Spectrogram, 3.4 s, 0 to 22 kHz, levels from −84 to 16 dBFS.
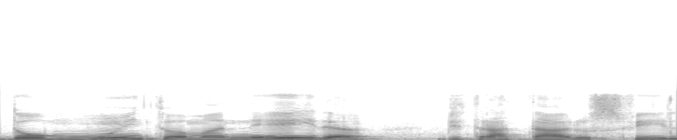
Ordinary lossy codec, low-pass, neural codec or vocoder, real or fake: none; 7.2 kHz; none; real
